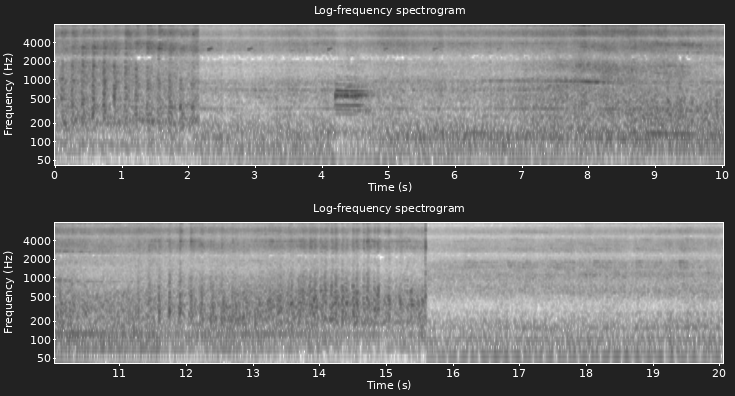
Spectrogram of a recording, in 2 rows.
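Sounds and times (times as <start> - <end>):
freight train cars clattering: 0.0 - 15.6
diesel locomotives rumbling: 0.0 - 20.0.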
